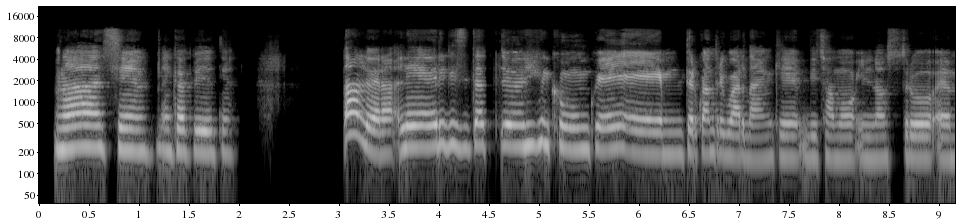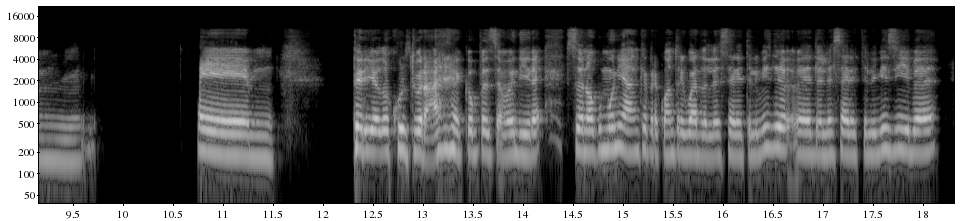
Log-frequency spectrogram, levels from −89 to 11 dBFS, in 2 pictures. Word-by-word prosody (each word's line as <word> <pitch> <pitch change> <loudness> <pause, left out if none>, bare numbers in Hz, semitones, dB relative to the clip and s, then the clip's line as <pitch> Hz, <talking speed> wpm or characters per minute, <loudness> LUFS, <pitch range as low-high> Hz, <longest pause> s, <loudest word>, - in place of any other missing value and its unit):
Ah 235 +2 +5
sì, 230 0 -3
e 210 0 -2
capite. 200 -1 -2 1.1
Allora 220 - +4
le 235 +1 +2
rivisitazioni 250 +1 -1
comunque, 220 -4 0
ehm, 190 0 -2
per 195 +1 -1
quanto 195 0 -4
riguarda 175 -3 -3
anche, 170 +1 -7
diciamo 165 -1 -8
il 165 - -12
nostro, 165 0 -4
ehm 160 +2 -8 1.0
ehm, 180 -4 +5 0.8
periodo 205 -3 +4
culturale 210 +1 +3
ecco 195 0 -3
possiamo 190 -2 -1
dire, 185 0 0 0.2
sono 205 -2 +2
comuni 220 +3 -2
anche 200 +1 0
per 195 - -4
quanto 185 +1 -4
riguarda 185 -1 0
le 175 0 -3
serie 175 0 -3
televisiv 220 +7 -2
ehm, 190 -3 +1
delle 180 0 -3
serie 185 -1 -1
televisive. 200 +1 -1
195 Hz, 120 wpm, -20 LUFS, 180-220 Hz, 1.1 s, Ah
